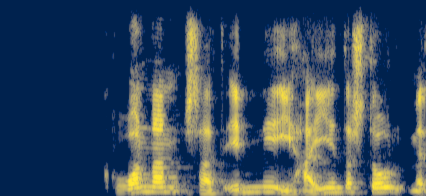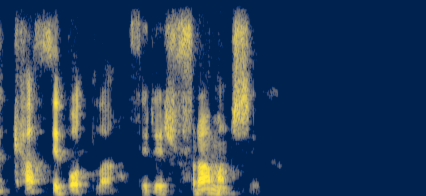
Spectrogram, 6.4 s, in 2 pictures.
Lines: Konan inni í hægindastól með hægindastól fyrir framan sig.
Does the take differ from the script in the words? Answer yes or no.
yes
